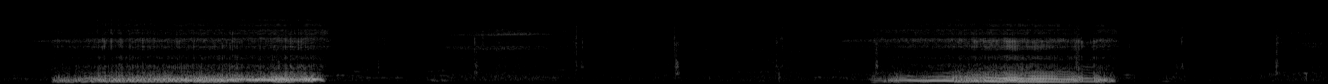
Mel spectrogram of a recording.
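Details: Voice-over imitation of snoring, acted for an animated character remake: two long, loud, rumbling snores with quiet pauses between them; simulated snoring.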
